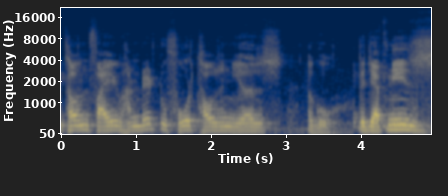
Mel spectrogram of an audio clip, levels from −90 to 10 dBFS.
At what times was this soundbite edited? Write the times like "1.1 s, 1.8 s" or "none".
3.9 s

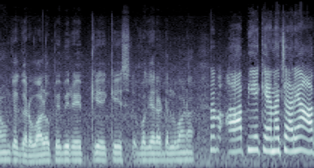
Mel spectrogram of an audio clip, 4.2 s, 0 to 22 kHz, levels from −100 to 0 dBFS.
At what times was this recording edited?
2.8 s

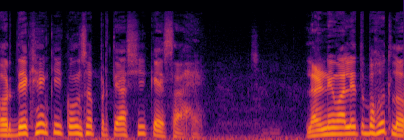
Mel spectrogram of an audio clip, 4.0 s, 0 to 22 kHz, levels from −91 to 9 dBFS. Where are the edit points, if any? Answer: none

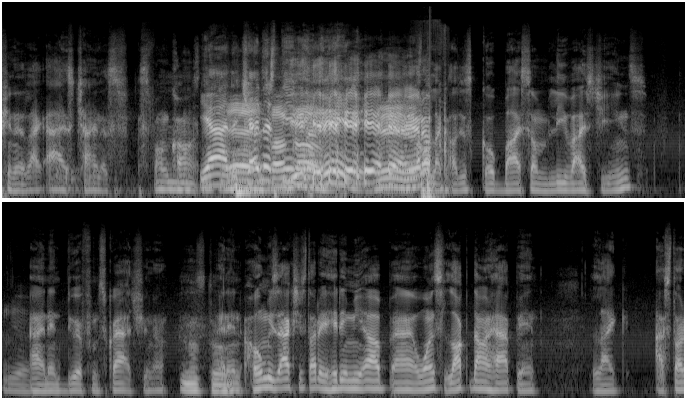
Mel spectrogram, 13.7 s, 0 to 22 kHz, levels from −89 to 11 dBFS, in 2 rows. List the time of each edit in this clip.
4.3 s

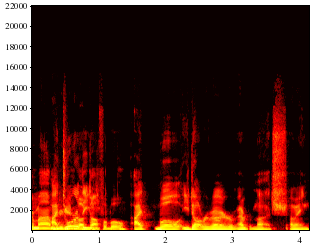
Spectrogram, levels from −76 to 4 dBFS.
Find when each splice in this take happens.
none

